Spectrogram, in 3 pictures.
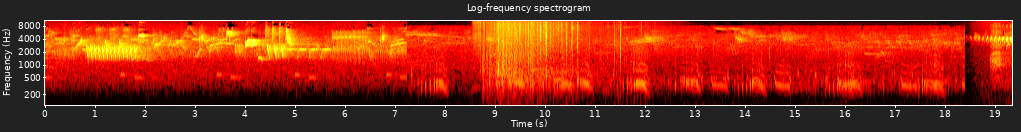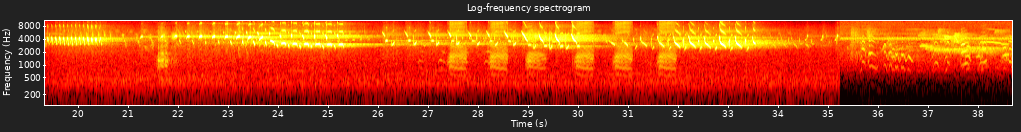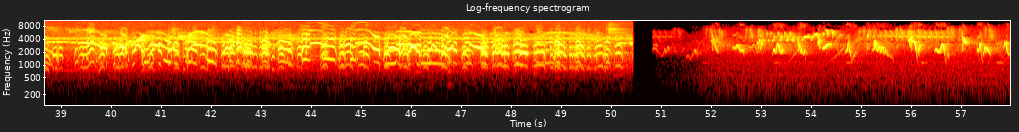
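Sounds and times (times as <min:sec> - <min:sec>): wings flapping: 0:08.6 - 0:12.0
pigeons cooing: 0:08.8 - 0:16.4, 0:17.0 - 0:19.3, 0:20.2 - 0:22.0, 0:24.2 - 0:35.2
parrots chirping: 0:18.8 - 0:36.4
high whistled bird call: 0:21.2 - 0:34.2.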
